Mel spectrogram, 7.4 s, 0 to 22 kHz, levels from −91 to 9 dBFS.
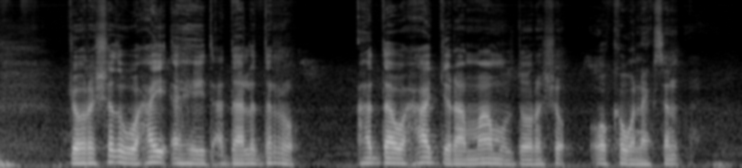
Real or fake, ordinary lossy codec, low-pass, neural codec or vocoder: fake; none; none; vocoder, 44.1 kHz, 128 mel bands every 512 samples, BigVGAN v2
